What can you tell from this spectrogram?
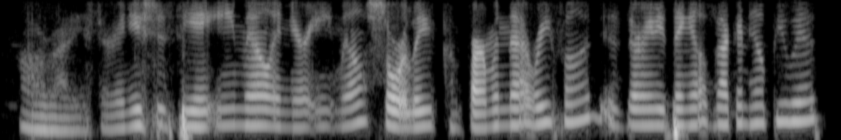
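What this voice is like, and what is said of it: Slight Southern US accent. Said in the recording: “you have a little accent there ... I'm from Alabama ... we're Southerners down here”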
